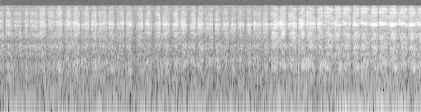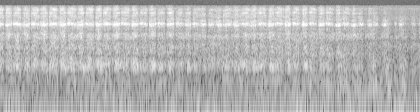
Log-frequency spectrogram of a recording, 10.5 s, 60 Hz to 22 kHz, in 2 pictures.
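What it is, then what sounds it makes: Stylus drawing on a glass tablet screen. The plastic tip of a pink-wrapped Apple Pencil, held in one hand, makes continuous drawing strokes across the glass touchscreen of a large 12.9-inch iPad Pro lying flat, while the other hand with long nails rests still beside the tablet. The result is a steady, soft, dry rubbing and scratching with a bright, hissy texture. From about 3.5 seconds in, the strokes grow slightly louder and a thin high tone sits on top.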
